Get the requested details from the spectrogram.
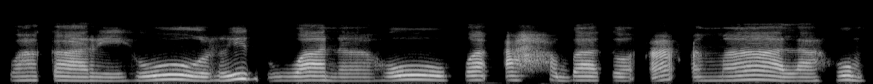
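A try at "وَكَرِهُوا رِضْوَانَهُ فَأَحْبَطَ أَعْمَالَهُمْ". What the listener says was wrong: Wakarihu nih ya. Wakarihu ridwanahu fa'ahbata a'malahum. Jangan ada tekanan, jangan ada hentak-hentak ya latihannya ya. Wakarihu, jangan ditekan, jangan dihentak.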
